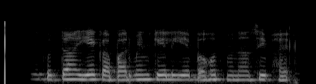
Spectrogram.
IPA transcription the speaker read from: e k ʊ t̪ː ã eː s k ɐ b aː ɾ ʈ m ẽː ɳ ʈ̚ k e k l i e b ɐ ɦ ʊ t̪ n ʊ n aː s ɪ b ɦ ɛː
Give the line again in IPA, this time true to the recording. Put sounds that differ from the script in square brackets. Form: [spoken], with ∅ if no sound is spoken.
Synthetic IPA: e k ʊ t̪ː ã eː [∅] k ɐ [p] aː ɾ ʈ m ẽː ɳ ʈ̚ k e [∅] l i e b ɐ ɦ ʊ t̪ [m] ʊ n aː s ɪ b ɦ ɛː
